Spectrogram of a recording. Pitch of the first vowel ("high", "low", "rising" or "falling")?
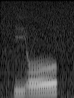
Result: rising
